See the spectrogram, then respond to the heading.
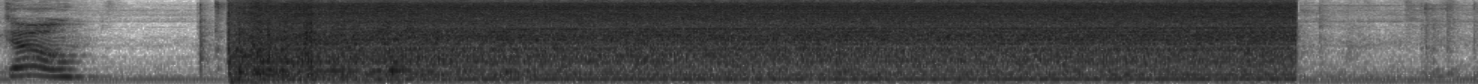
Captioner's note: whirring noises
